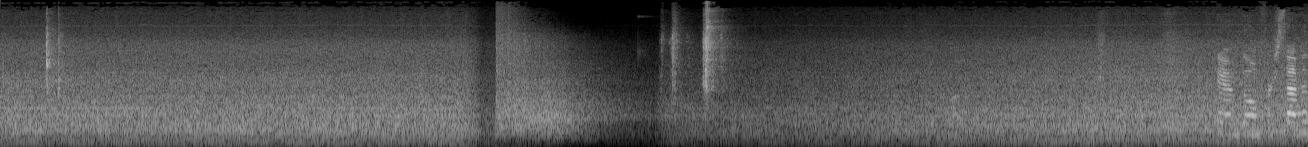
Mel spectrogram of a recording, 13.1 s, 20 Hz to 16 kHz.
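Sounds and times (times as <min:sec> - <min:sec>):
ventilation hiss: 0:00.0 - 0:13.0
muffled pistol shots: 0:04.9 - 0:06.4.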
